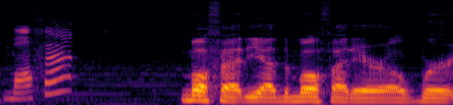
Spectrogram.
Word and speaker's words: Moffat: It's like watching a modern season of Doctor Who during the how do you pronounce his name? Moffat? Moffat, yeah, the Moffat era, where it's just like, we're implying something important will happen, but will it?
